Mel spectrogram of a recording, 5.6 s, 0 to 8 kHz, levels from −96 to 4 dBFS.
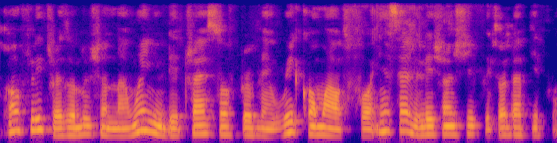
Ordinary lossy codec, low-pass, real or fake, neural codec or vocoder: none; 7.2 kHz; fake; codec, 24 kHz, 3.1 kbps, DualCodec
